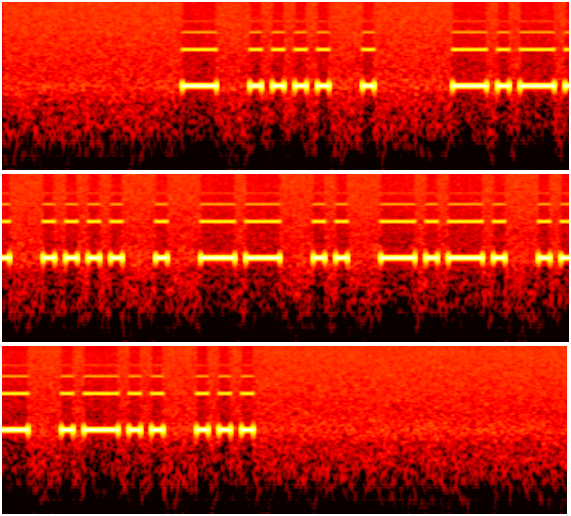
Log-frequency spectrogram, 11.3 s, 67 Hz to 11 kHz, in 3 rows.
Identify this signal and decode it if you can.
Morse code, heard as a keyed tone, machine-sent, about 16 wpm, 860 Hz. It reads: THE CHEMICALS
